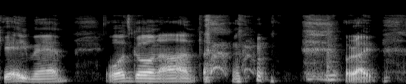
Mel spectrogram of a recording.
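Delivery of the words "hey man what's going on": loud, casual, everyday dude voice. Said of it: "It's just me playing like".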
